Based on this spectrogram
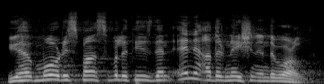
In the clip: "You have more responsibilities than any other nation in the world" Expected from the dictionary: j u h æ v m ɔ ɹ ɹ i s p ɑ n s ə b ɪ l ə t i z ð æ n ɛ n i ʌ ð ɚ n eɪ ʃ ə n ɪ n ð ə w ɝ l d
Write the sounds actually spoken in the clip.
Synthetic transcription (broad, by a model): j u h æ v m ɔ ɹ ɹ i s p ɑ n s ə b ɪ l ə t i z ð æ n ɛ n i ʌ ð ɚ n eɪ ʃ ə n ɪ n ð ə w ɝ l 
